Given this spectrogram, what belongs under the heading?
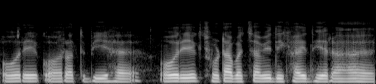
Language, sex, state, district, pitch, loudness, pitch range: Hindi, male, Jharkhand, Deoghar, 140 Hz, -16 LUFS, 135-145 Hz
